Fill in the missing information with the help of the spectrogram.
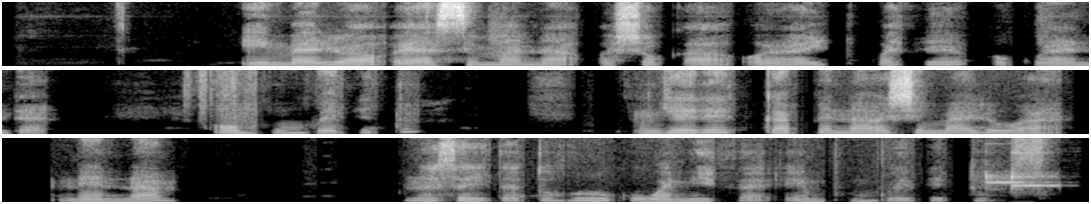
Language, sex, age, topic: Oshiwambo, female, 18-24, finance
